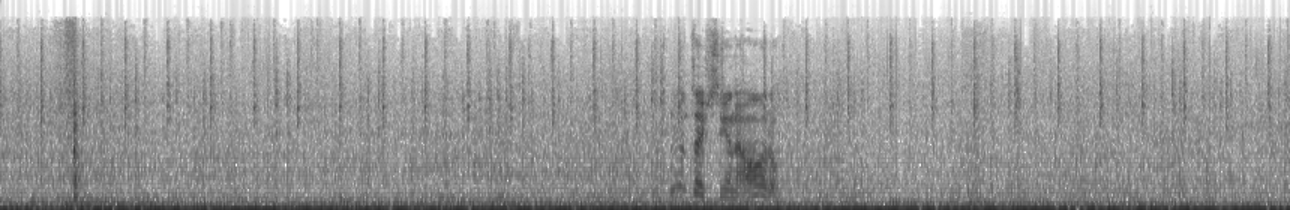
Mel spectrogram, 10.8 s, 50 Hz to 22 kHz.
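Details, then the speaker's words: 1982 Toyota Dyna ex-council works truck, warm, high mileage: deep, heavy idle with a dull, even thump and almost no crispness, an oddly muffled exhaust with no smoke visible. Cause undetermined. "that sounds strange but it sounds extremely fluffy at the exhaust but there's no smoke coming from anywhere"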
